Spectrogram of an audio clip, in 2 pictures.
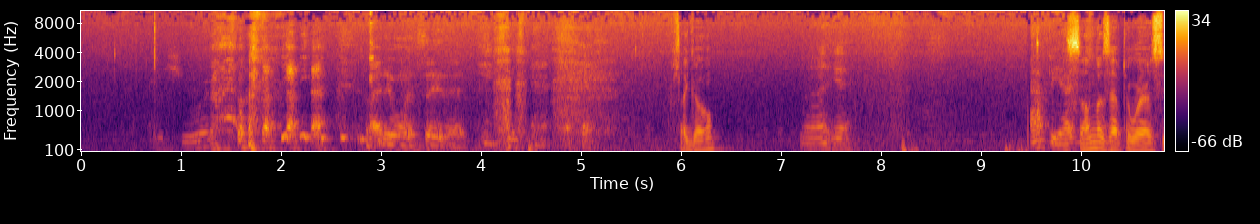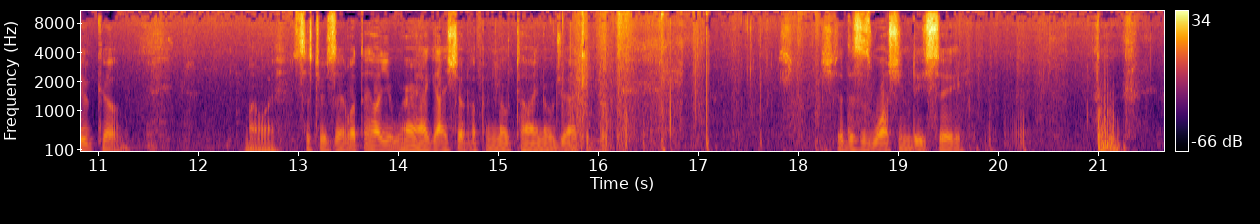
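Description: A middle-aged man speaks calmly into a microphone close by.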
